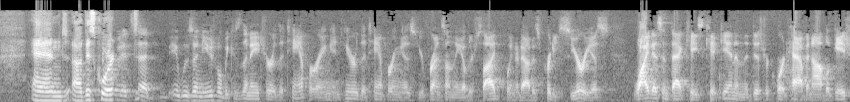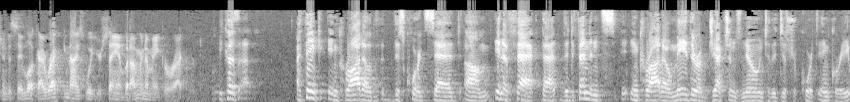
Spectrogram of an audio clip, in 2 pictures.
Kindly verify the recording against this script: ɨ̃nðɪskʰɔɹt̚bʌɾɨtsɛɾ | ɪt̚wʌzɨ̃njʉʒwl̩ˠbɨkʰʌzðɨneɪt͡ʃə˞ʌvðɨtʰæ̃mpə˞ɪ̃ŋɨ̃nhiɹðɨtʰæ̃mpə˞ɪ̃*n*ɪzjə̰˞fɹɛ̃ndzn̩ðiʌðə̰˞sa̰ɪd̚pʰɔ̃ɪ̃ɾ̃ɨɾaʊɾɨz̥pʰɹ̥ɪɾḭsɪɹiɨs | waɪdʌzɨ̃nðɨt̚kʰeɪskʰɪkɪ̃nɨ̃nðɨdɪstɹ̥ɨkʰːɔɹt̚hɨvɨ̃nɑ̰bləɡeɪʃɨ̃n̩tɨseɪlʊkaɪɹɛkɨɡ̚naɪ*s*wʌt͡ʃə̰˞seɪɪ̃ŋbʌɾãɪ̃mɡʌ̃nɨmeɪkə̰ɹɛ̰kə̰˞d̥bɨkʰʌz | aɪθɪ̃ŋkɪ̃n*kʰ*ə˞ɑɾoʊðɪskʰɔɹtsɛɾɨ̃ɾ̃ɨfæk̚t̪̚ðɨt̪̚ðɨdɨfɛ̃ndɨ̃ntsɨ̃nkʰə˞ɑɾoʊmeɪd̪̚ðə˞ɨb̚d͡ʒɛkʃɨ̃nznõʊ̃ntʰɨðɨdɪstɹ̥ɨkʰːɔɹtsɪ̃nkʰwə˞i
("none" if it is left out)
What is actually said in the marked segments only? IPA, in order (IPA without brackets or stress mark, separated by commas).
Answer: ŋ, z, kʰ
